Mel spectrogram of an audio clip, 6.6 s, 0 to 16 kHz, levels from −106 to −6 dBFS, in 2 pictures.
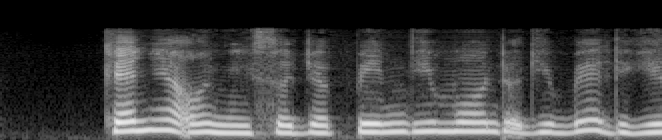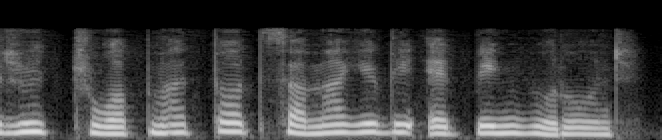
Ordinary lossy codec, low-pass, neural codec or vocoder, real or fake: none; 7.2 kHz; codec, 16 kHz, 1.1 kbps, Voila-Tokenizer; fake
